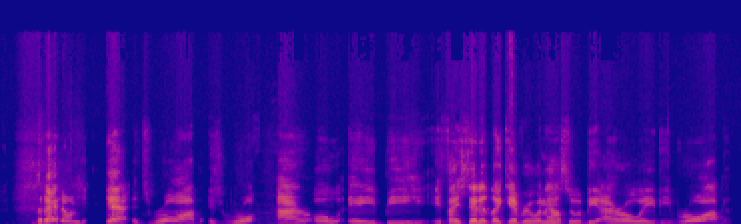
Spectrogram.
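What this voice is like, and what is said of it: Noticeable non-standard accent. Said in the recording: “my accent... that accent... they hear your accent”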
